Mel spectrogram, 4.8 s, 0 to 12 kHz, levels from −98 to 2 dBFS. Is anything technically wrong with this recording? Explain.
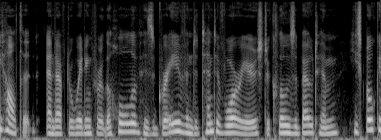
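No, nothing technically wrong.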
